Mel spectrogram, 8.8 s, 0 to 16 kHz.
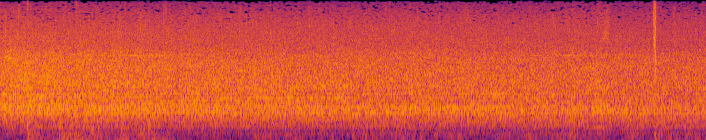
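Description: Arena crowd noise from the WWE 2K19 wrestling game during an Undertaker vs Triple H match, a steady broad roar of cheering that holds throughout without a break.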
